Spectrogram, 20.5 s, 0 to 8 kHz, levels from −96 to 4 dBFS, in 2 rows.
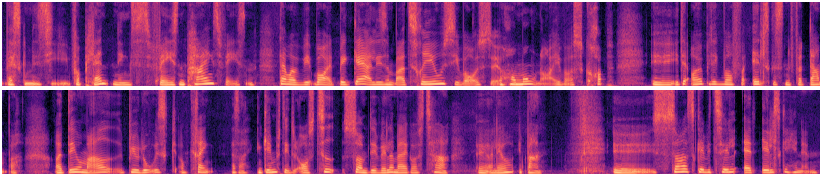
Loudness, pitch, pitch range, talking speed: -17 LUFS, 205 Hz, 185-230 Hz, 175 wpm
